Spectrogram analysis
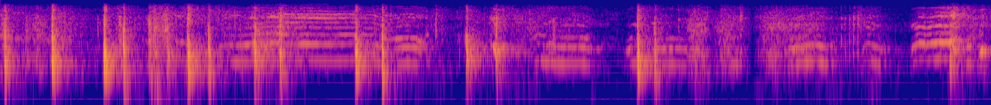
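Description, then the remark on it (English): A baby howls in a house with no lights on, in repeated, wavering cries that rise and fall, broken up by sharp tapping or knocking thuds throughout. “There isn't a light on in that house with a baby howling like that.”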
